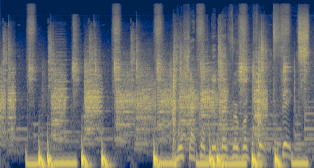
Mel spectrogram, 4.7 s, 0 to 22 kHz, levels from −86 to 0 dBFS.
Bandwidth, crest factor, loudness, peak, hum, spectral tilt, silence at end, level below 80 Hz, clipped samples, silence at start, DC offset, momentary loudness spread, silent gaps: over 20 kHz; 12 dB; -12 LUFS; 0 dBFS; none; -3.5 dB/octave; 0 s; -20 dBFS; under 0.1%; 0 s; under 0.1%; 5 LU; none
